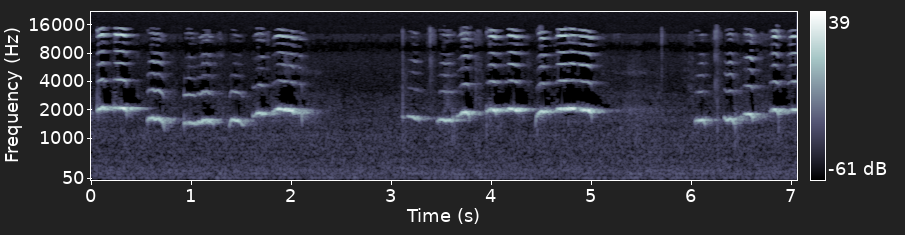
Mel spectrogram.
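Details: A cockatiel at play whistles a melody it has picked up, three bursts of clean notes that step up and down, with pauses between phrases and a quiet room background.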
